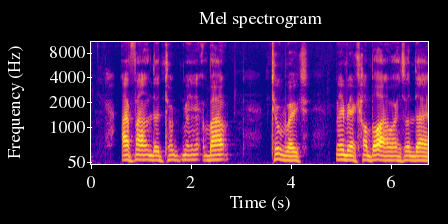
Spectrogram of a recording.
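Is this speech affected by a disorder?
Yes: ALS; power wheelchair, no tracheostomy.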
